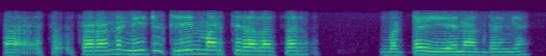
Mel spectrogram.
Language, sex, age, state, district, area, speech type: Kannada, male, 18-30, Karnataka, Chitradurga, urban, conversation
